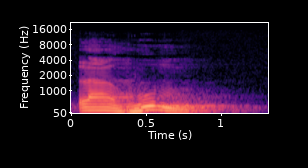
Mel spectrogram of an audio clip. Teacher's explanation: Ulaika lahum mim sukun, namanya bacaan idhar safawi, kita baca jelas tanpa mendengung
